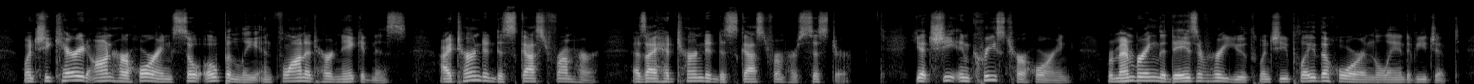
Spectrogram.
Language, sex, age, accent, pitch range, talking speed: English, male, 30-49, American, 120-155 Hz, 195 wpm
